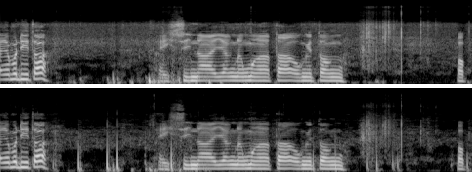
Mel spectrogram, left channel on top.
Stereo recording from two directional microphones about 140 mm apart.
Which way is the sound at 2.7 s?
70° right (ahead or behind).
